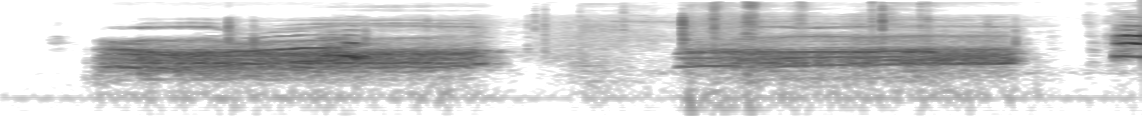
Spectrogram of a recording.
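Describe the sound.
A person imitates a chicken with two long, loud, strained squawking calls separated by a short pause, and a third begins as the sound cuts off.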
